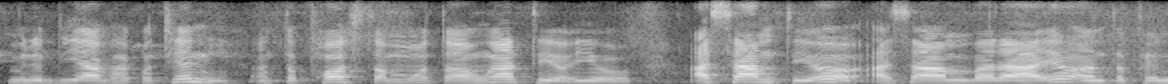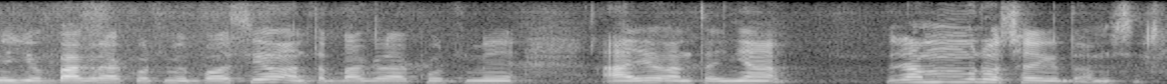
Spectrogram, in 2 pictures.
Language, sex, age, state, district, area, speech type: Nepali, female, 45-60, West Bengal, Jalpaiguri, rural, spontaneous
